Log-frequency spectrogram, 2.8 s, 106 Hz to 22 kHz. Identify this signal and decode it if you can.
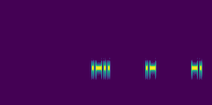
Morse code, heard as a keyed tone, about 44 wpm, spaced as for 15 wpm, 700 Hz. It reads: LAN
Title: 6x Character Spacing - Top 500 Words - 45wpm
